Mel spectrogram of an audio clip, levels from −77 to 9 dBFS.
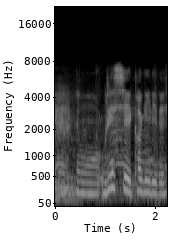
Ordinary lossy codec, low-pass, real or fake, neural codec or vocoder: none; none; real; none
